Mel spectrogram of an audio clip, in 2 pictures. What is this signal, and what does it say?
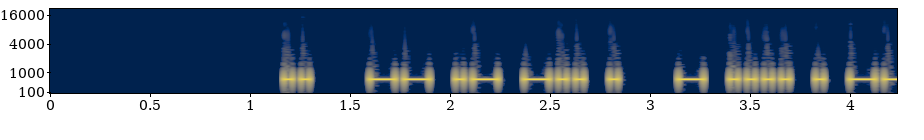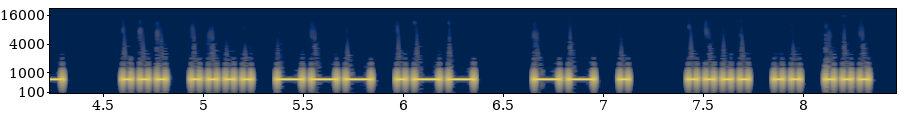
Morse code, heard as a keyed tone, about 28 wpm, 700 Hz. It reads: I MADE THEM SHOW ME HIS
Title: Sentences from Top 1000 Words - Review Part 6 - 28wpm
